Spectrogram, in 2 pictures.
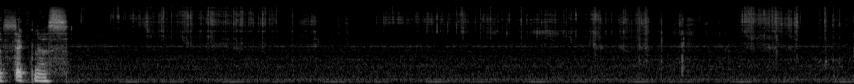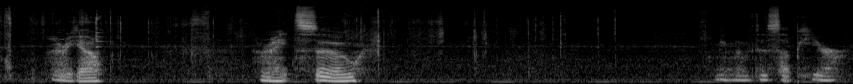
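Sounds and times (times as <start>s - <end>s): low steady hum: 0.0s - 17.0s
paper crackling as peeled apart: 1.1s - 10.8s, 12.2s - 14.8s.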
